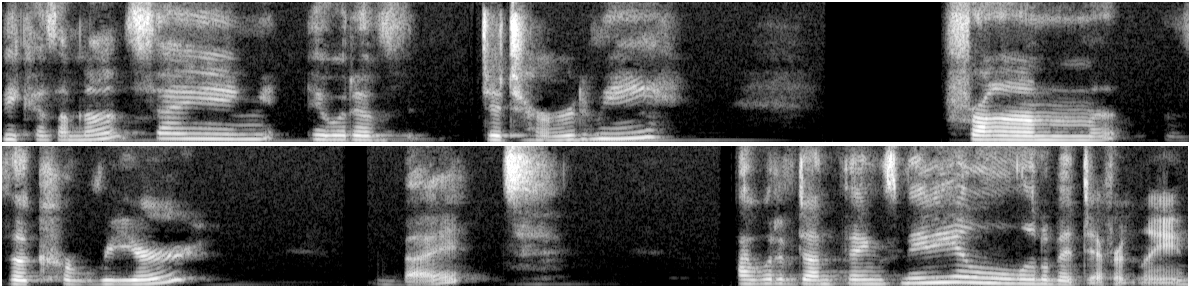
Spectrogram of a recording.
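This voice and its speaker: Speaking quietly in an American accent, a woman with a high voice talks at a fairly slow pace, using ordinary pitch variation and leaving long, frequent pauses. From North Jersey, US. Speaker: esthetician. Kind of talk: casual vlog talk. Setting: at work.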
